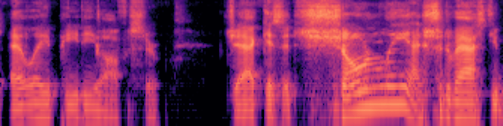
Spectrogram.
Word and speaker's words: Schonely: points for this is it shley in the pronunciation it's Shanley Believe It or Not Mike it's Shanley it's uh it's German and but a lot of people say I've got a lot of pronunciations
